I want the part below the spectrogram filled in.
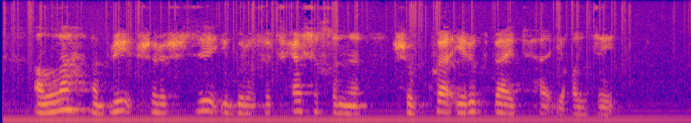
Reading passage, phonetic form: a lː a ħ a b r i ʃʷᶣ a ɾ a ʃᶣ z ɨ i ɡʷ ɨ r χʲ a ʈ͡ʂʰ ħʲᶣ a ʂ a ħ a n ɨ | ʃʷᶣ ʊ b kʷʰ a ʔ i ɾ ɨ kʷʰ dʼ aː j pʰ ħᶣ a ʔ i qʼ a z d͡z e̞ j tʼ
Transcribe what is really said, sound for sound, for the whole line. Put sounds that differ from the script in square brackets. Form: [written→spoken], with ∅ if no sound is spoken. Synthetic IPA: a lː a ħ a b r i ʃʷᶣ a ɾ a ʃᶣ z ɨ i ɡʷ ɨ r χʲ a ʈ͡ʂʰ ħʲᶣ a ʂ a [ħ→χ] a n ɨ | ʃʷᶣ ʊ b kʷʰ a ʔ i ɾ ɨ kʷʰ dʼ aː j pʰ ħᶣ a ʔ i qʼ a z d͡z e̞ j tʼ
